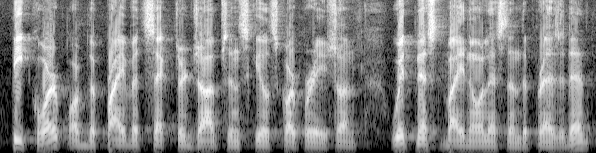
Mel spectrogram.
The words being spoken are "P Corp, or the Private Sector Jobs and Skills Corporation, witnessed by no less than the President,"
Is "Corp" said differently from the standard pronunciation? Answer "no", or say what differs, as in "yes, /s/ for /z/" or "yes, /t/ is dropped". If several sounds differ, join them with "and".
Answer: no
